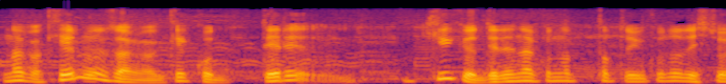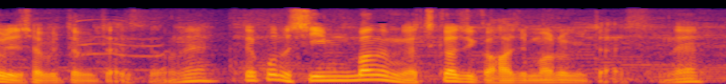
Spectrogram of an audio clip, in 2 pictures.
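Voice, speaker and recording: A man's voice: medium pitch, very animated, racing, creaky, few pauses. A man hosting a casual solo podcast, easygoing and chuckling, full of fillers. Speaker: podcast host. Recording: dull lo-fi recording. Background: music playing underneath.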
